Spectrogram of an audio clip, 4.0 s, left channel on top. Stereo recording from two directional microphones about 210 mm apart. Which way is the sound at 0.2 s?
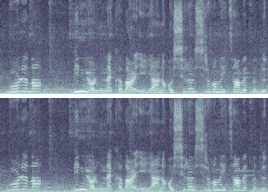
10° right (ahead or behind).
